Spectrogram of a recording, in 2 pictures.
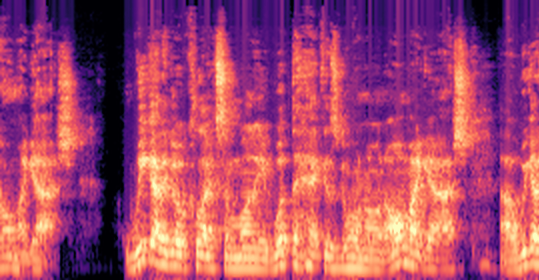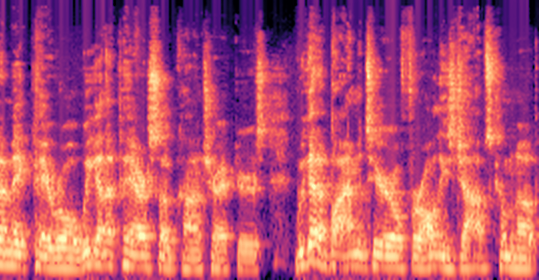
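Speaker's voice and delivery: ordinary delivery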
